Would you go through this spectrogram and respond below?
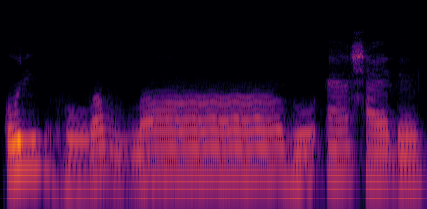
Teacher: اس میں قوف کو موٹا پڑھا جائے گا اور لام کی آواز بھی موٹی ہوگی۔ لام کے اوپر کھڑی زبر ہونے کی وجہ سے لام کو لمبا کیا جائے گا اور دال پہ قلقلہ کیا جائے گا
